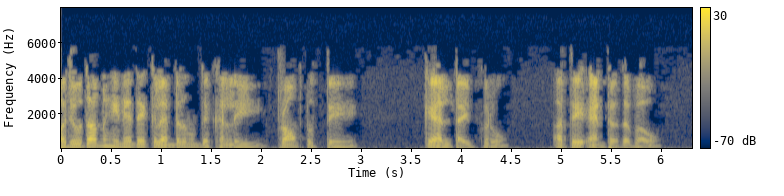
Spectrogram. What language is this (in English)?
Punjabi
